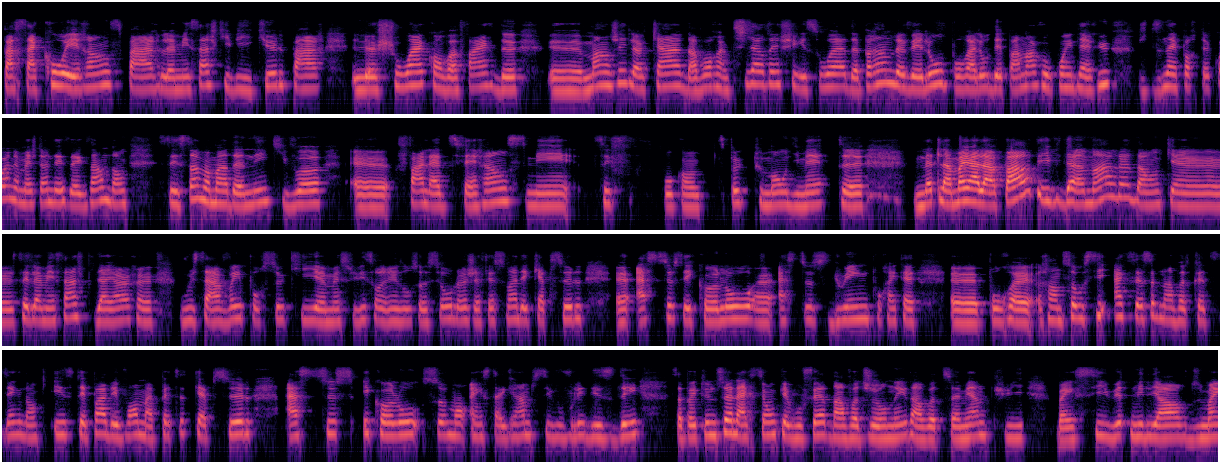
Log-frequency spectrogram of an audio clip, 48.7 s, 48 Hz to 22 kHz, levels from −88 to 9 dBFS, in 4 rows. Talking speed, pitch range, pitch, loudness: 205 wpm, 185-215 Hz, 200 Hz, -26 LUFS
